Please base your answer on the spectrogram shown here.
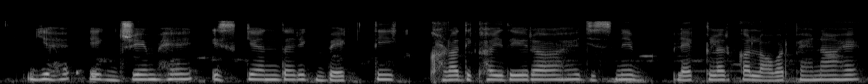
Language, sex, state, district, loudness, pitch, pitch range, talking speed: Hindi, female, Bihar, Saran, -33 LUFS, 220 Hz, 205-225 Hz, 145 wpm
